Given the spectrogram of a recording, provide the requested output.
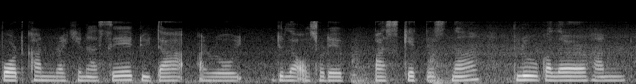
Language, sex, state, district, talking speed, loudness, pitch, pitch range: Nagamese, female, Nagaland, Dimapur, 140 wpm, -18 LUFS, 185 Hz, 180-195 Hz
